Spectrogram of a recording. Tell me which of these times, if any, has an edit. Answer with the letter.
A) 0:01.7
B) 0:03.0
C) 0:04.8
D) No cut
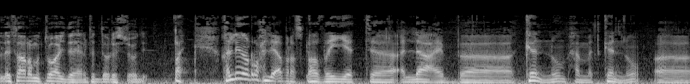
B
